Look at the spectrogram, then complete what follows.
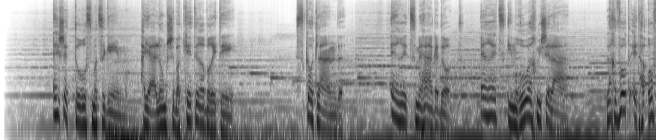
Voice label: hebrew promos

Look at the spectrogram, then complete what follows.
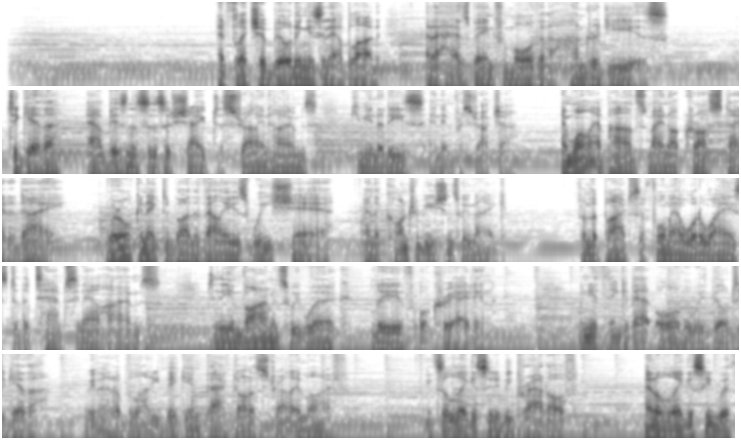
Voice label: Safety Video; Fletcher

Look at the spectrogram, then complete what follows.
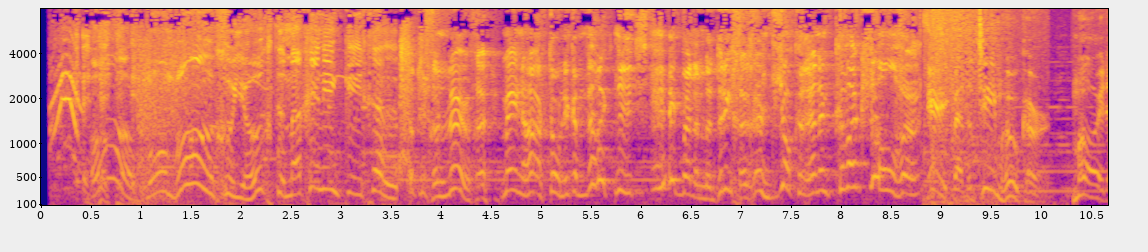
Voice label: Cartoon

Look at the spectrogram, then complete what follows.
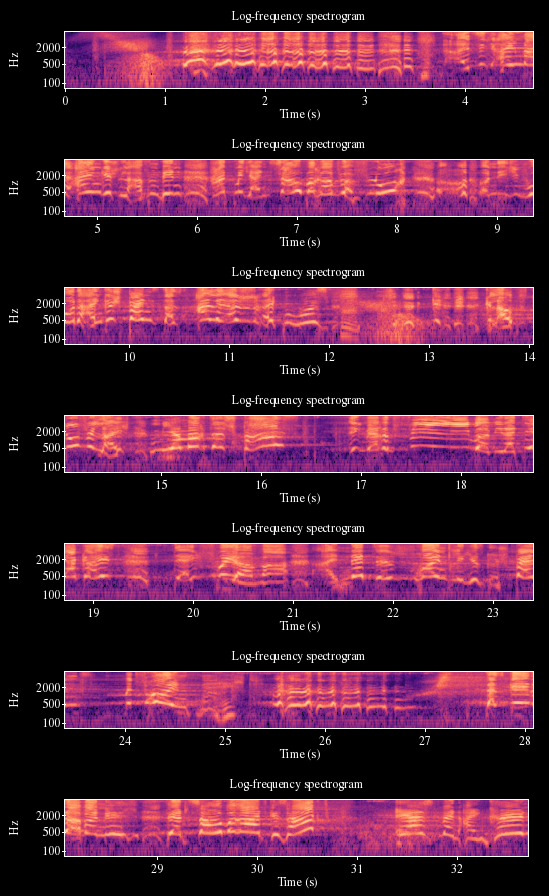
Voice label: Cartoon voice little Ghost; Die Playmos

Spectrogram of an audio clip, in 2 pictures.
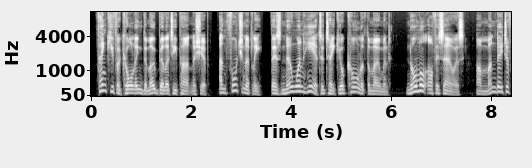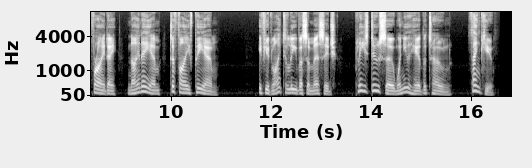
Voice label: On Hold Dry

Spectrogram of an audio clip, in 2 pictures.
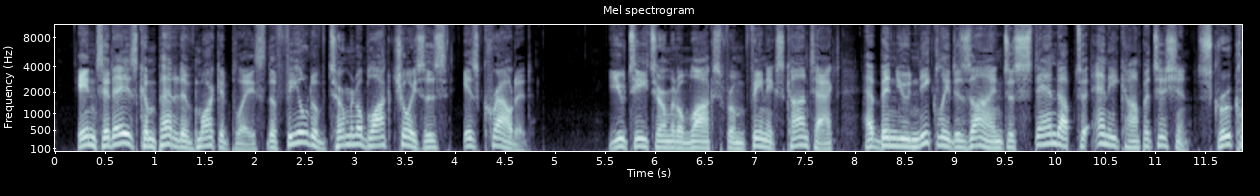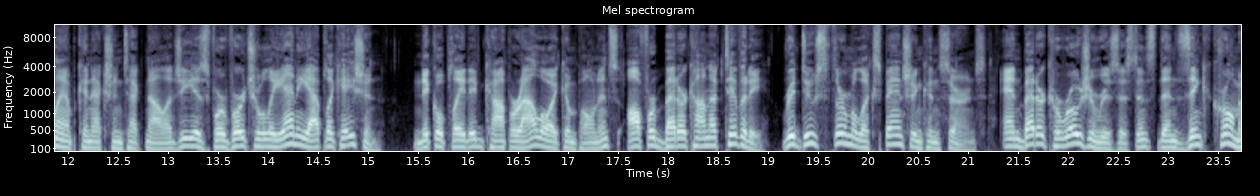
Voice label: corporate

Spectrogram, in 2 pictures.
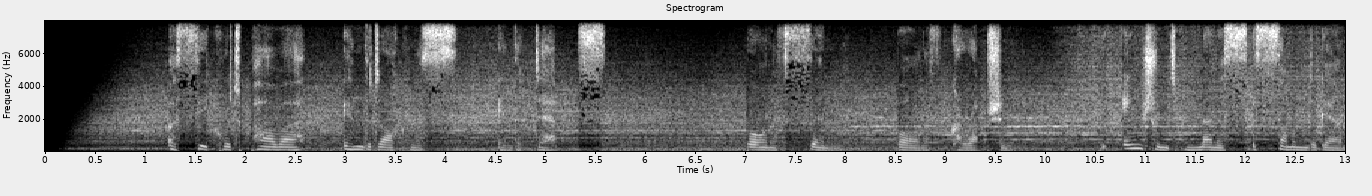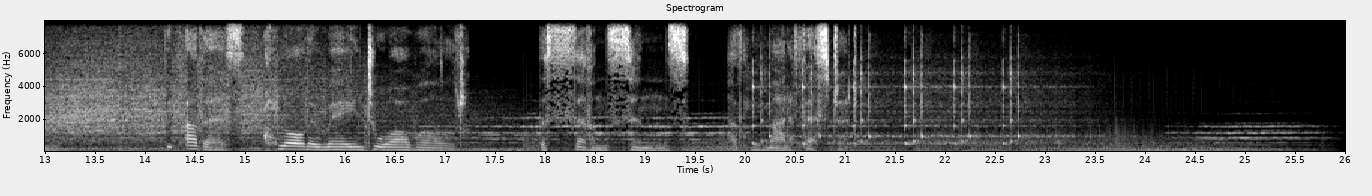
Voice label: Horror Movie Trailer UK

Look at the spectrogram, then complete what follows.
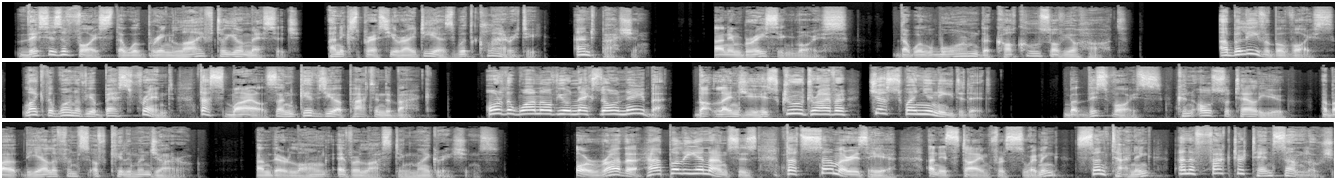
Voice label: RP Presentation

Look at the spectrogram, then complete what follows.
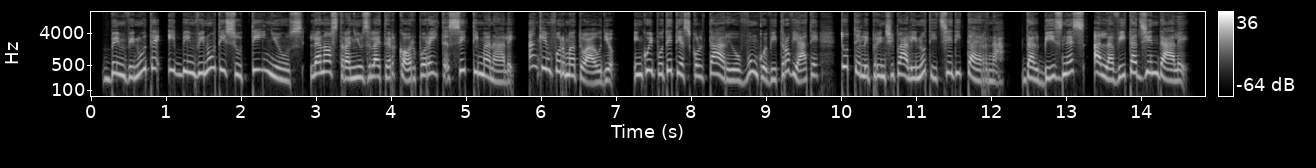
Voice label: Podcast

